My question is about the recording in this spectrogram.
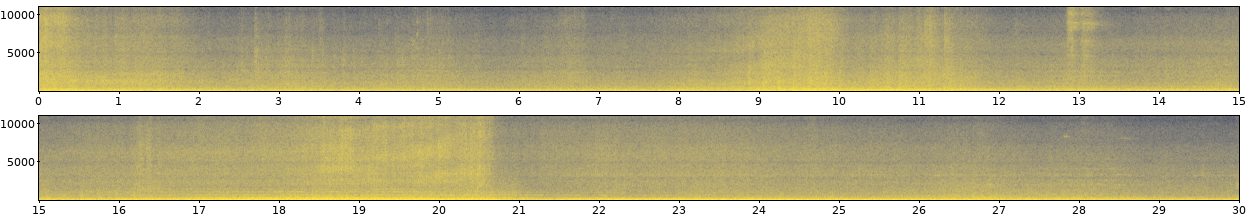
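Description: Canadian Pacific double-stack container freight train rolling past, with a steady rumble of wheels on rails. Around two-thirds of the way through, the mid-train diesel locomotives pass and their engine hum swells, then drops away suddenly.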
